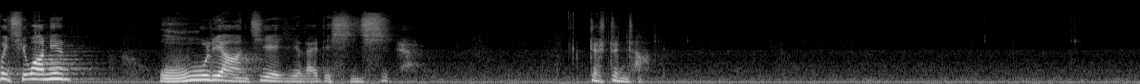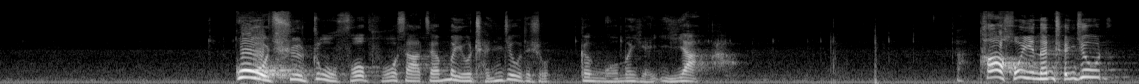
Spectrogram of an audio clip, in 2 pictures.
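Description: An elderly man speaks calmly into a microphone, in short phrases with long pauses.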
